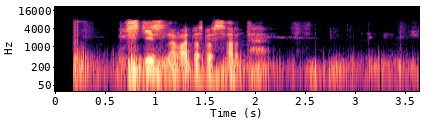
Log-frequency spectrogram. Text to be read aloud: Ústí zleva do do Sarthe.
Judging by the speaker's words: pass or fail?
pass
